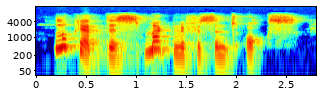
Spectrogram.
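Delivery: speaking British English. Giving a British English sample with a story line: British English accent. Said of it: "let me give you a sample of British English".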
